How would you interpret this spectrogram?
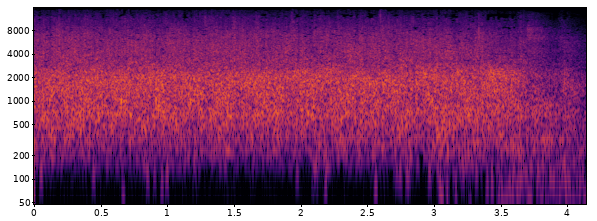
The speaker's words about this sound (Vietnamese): Xin đại chúng cho một tràng pháo tay thật lớn.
